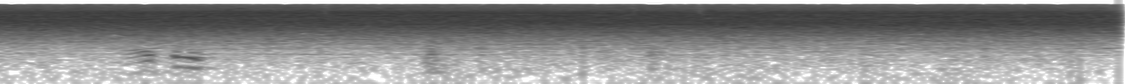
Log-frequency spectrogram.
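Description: A loud, steady hiss of a heavy, odorless gas rushing through a hose pushed to the bottom of a glass container, filling it, runs unbroken for the whole stretch, bright and airy, with a few faint low murmurs briefly underneath early on.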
